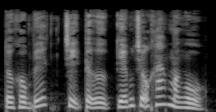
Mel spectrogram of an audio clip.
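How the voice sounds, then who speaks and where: A woman's voice: mid-range voice, expressive, moderate pace, warm tone, no echo, studio quality, soft background music, close to an everyday voice. A woman voicing a spoiled, sneering young sister-in-law. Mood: whiny. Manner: mocking and boastful.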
